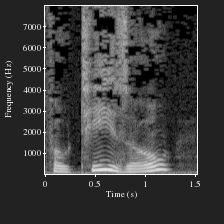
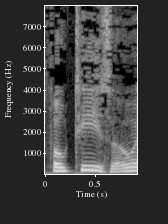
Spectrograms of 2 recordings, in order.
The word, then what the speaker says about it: photizo: It is a Greek word that would be pronounced photizo. I suppose it's related to photo, where we get our English photograph from, but it's photizo.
